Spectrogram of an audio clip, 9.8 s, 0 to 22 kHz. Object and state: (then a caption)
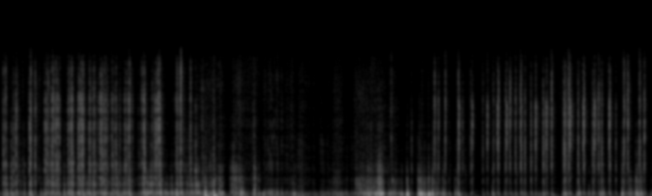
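Leather handbag. Long acrylic nails rapidly tap and scratch the stitched flat base and handle of a hollow, medium pink saffiano leather handbag. The result is a dense stream of fast, dry taps and scratchy, crinkling rasps with a muffled mid-low body around 300 Hz and almost no ring. There is a softer stretch of scratching around the middle, then sharper bursts of tapping.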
